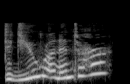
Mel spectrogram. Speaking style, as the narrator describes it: The woman, seeing Nancy's car, asked excitedly

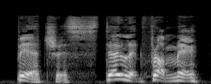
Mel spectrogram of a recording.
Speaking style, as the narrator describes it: Esme cried

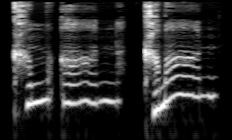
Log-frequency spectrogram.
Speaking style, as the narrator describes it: Amryn murmured

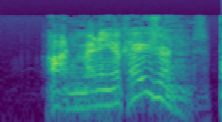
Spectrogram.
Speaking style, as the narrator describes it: barked Tuck

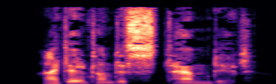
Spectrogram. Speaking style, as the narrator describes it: Violet said miserably

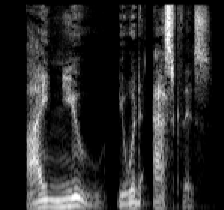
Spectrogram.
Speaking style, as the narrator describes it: he said

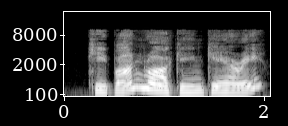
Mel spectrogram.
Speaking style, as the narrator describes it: Miss Wilder said sweetly

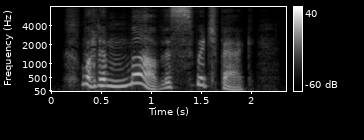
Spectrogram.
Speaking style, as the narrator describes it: Lenina laughed delightedly

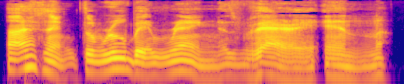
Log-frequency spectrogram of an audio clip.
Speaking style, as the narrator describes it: Esme purred

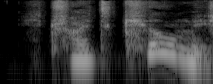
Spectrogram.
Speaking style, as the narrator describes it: she whispered

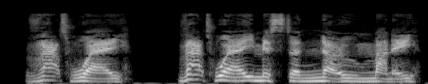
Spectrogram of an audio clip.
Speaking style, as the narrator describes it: Davis shouted

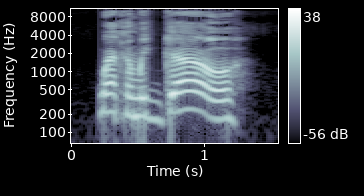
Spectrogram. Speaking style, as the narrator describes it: Violet cried

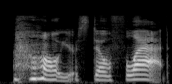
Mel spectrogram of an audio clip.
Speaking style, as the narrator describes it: Nancy laughed

